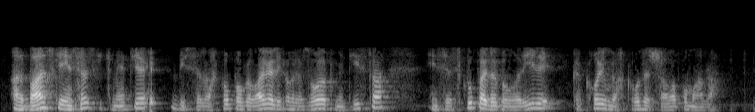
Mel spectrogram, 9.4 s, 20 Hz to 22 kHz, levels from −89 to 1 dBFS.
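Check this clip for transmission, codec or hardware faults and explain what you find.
Three faults are audible in this speech clip: GSM full-rate coding throughout, one sudden level drop, and a short burst of decoder damage.

GSM full-rate codec, throughout: the sound has the plainly audible buzzy, gravelly roughness of pulse-excited vocal-tract modelling at about 13 kbps, with nothing passing above 4 kHz.

Microphone volume stepped down, at 1.02 s: voice and background both fall by about 4 dB at once, most likely automatic gain control cutting the device's input level in one step.

GSM bit errors, 1.77 to 1.95 s: corrupted filter, pitch and gain values distort the decoded frames, and the speech breaks into squawks, pops and gargling. This fits roughly seven damaged frames.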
